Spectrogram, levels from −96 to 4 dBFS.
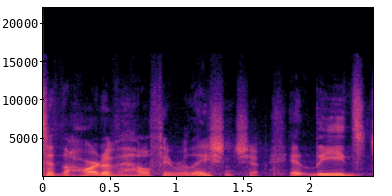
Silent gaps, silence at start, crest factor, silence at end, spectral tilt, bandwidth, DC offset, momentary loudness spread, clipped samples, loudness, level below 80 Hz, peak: none; 0 s; 18 dB; 0.1 s; -5 dB/octave; 14 kHz; under 0.1%; 9 LU; under 0.1%; -29 LUFS; -66 dBFS; -10 dBFS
